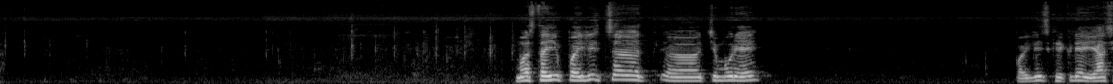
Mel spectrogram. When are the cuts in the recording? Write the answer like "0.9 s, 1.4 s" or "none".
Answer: none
